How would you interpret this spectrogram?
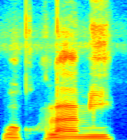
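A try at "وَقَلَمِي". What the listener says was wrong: Wa qalami, ini enggak panjang namanya. Wa qalami enggak. Wa qalami.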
